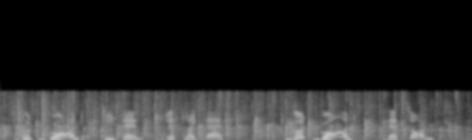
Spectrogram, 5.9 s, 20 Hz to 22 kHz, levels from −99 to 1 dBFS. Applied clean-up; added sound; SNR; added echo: none; Cheering; 10 dB; none.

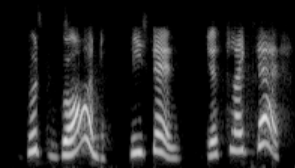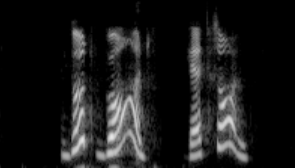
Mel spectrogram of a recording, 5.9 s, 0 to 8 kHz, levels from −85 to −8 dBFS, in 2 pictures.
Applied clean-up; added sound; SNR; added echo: neural mask model DeepFilterNet 3.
